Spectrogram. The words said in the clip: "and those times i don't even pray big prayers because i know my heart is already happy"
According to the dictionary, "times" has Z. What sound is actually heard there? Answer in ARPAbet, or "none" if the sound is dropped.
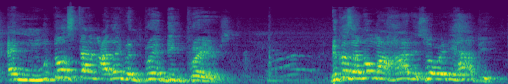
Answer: none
